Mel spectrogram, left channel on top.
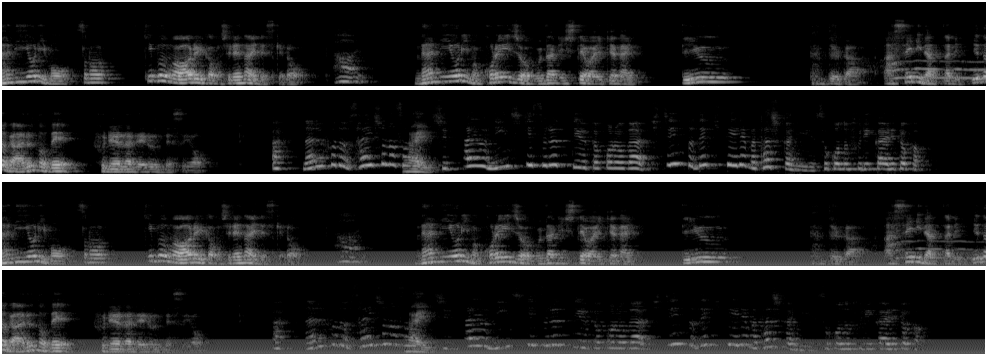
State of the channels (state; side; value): noise; right; hum, 12 dB below the sound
